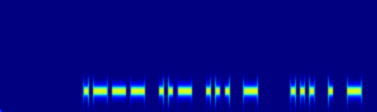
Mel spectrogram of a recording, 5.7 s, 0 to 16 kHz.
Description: Morse code, heard as a keyed tone, about 17 wpm, 700 Hz. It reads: JUST SET
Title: Sentences from Top 300 Words and Abbreviations 17wpm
